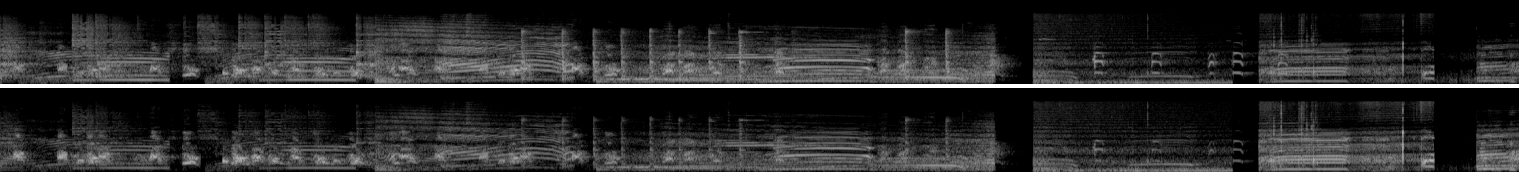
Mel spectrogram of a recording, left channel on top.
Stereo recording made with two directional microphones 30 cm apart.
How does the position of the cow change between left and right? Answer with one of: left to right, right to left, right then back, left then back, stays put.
left to right.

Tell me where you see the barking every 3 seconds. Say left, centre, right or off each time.
right, centre, left, left, left.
